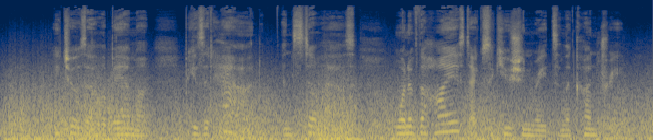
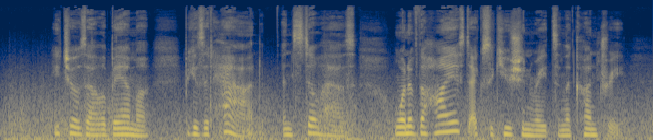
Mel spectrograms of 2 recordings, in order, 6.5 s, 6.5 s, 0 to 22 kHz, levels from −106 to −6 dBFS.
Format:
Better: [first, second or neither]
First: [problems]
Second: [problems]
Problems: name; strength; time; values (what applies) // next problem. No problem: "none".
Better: second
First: wind noise on the microphone; heavy; 1 dB below the speech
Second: wind noise on the microphone; occasional gusts; 15 dB below the speech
